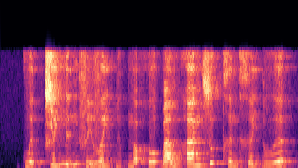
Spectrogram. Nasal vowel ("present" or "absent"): absent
